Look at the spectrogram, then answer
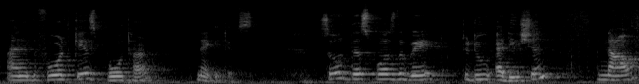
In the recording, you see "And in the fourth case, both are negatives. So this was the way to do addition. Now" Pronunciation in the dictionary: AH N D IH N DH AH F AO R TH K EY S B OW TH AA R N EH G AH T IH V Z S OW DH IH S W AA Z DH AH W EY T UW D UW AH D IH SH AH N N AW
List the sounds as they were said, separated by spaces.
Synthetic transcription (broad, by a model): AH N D IH N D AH F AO R T K EY S B OW T AA R N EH G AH T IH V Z S OW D IH S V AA Z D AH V EY T UW D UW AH D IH SH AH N N AW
